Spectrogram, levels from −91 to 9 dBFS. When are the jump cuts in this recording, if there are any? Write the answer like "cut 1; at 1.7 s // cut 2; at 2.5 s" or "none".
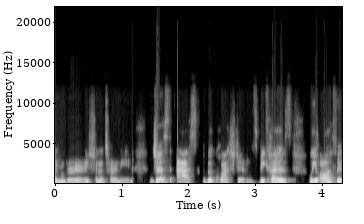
cut 1; at 1.1 s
